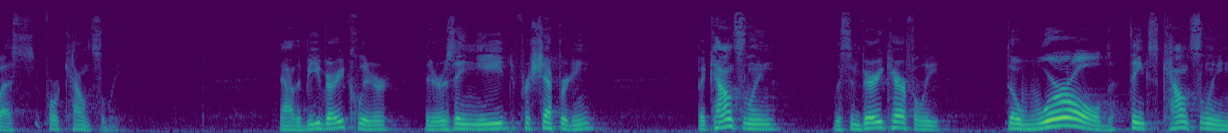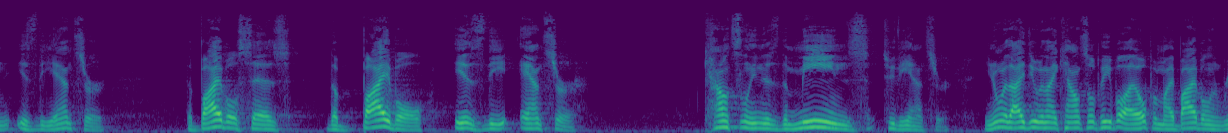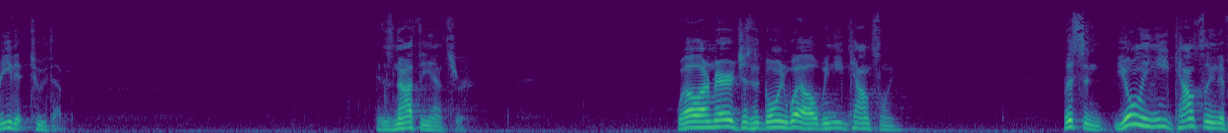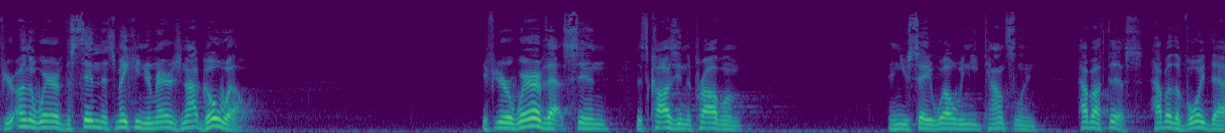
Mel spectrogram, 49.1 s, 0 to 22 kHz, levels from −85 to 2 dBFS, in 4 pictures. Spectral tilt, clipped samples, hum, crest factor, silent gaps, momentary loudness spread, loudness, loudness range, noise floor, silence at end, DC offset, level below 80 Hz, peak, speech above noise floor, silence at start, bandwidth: -7 dB/octave; under 0.1%; none; 20 dB; none; 17 LU; -30 LUFS; 8 LU; -70 dBFS; 0 s; under 0.1%; -68 dBFS; -12 dBFS; 41 dB; 0 s; 14.5 kHz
